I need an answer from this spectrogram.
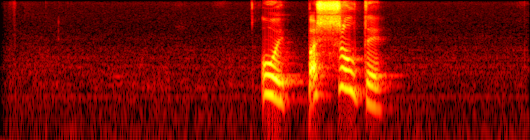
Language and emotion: Russian, angry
